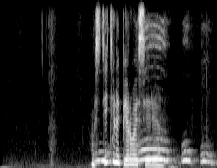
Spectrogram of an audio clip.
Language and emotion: Russian, neutral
